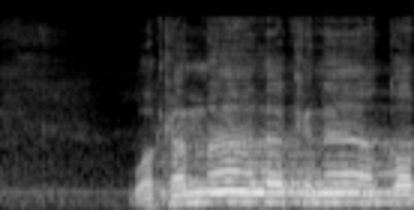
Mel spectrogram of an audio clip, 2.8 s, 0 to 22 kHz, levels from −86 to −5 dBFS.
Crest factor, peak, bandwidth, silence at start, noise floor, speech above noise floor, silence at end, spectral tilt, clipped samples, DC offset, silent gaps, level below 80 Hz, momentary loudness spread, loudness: 10 dB; -10 dBFS; 15 kHz; 0.9 s; -56 dBFS; 36 dB; 0 s; -7.5 dB/octave; under 0.1%; under 0.1%; none; -60 dBFS; 10 LU; -20 LUFS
